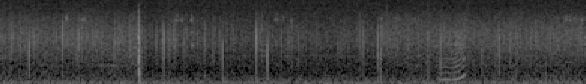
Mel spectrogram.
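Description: Milk squirts into a metal pail.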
